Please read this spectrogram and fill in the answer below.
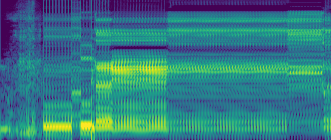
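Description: Electronic, synthesizer-like tones: a few short notes that switch abruptly, then one held note lasting over a second.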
